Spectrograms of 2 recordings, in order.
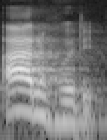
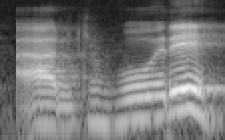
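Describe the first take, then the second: First: The stress falls on the first syllable. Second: The stress falls on the last syllable. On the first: This is the ordinary Portuguese way of saying it. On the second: This is how a French speaker would say it.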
